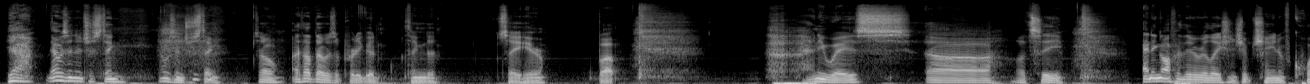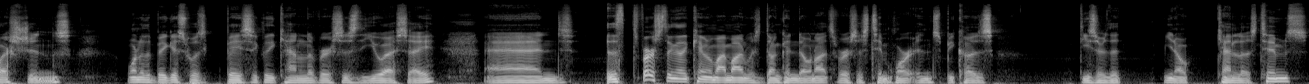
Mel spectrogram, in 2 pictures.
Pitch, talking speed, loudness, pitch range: 95 Hz, 150 wpm, -20 LUFS, 85-110 Hz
